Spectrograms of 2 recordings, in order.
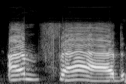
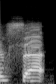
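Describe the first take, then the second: First: The s sound comes out lisped as th. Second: The s sound is said clearly. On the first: The speaker calls it wrong. "he had a really bad lisp" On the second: The speaker calls it right. "instead of saying"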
